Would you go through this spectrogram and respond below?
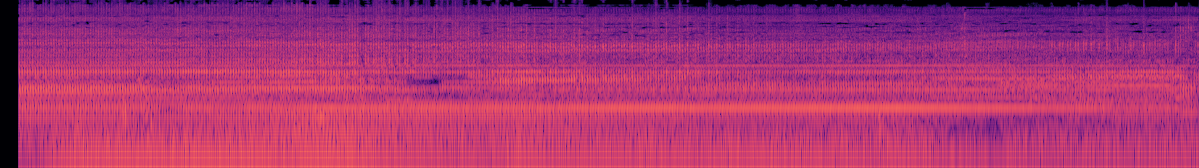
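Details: Steady mechanical droning with sustained motor tones and a rapid buzzing pulse, like a running massage gun, and no animal voice.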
